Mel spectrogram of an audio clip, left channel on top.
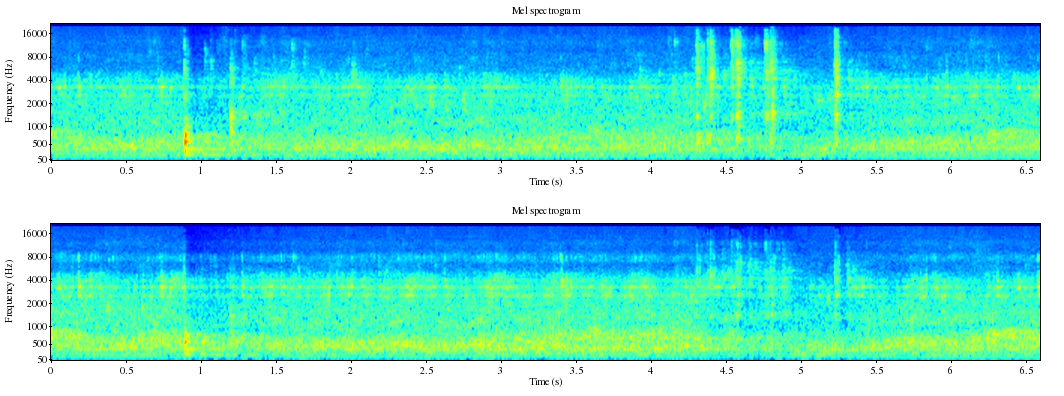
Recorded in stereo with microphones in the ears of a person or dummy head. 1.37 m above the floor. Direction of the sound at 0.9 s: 40° left (ahead or behind).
